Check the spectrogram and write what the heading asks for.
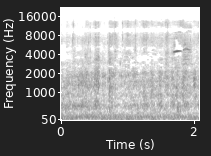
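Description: A litter of Labrador retriever puppies panting faintly, with a brief high squeak near the end.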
